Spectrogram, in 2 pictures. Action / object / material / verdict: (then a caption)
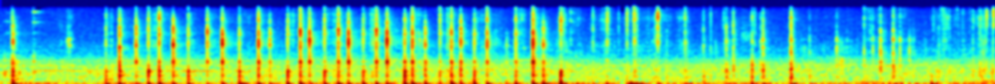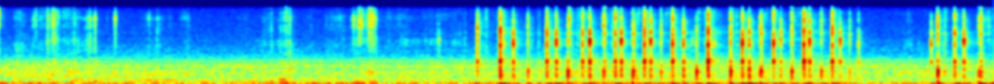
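tap / plastic squeeze bottle / plastic / none. Long fingernails tap quickly on the orange plastic cap and body of a small, partly full, bear-shaped plastic honey bottle. The bright, clicky taps come in dense bursts, ease into quieter, sparser tapping midway, then pick up again toward the end, over a low steady hum.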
